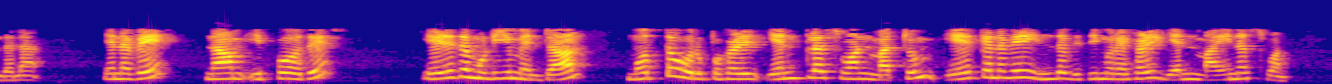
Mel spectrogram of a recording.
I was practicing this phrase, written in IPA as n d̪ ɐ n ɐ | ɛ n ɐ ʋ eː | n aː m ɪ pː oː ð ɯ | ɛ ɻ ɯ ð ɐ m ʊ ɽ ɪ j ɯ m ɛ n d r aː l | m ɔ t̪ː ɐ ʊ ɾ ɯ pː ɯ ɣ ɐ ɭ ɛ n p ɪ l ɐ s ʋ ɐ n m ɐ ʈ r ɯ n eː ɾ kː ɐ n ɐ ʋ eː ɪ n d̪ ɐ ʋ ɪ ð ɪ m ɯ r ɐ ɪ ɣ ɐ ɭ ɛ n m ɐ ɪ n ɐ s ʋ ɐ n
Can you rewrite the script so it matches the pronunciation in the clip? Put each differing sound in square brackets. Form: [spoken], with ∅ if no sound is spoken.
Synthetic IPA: n d̪ ɐ n ɐ | ɛ n ɐ ʋ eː | n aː m ɪ pː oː ð ɯ | ɛ ɻ ɯ ð ɐ m ʊ ɽ ɪ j ɯ m ɛ n d r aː l | m ɔ t̪ː ɐ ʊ ɾ ɯ pː ɯ ɣ ɐ ɭ ɛ n p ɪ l ɐ s ʋ ɐ n m ɐ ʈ r ɯ [m] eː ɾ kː ɐ n ɐ ʋ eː ɪ n d̪ ɐ ʋ ɪ ð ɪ m ɯ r ɐ ɪ ɣ ɐ ɭ ɛ n m ɐ ɪ n ɐ s ʋ ɐ n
